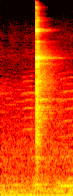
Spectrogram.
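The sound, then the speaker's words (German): A single bright clink of glasses touching in a toast at a bar, a Sazerac whisky cocktail and a Pisco Sour, sharp, with a short ringing decay over a low background murmur. “Zum Wohl.”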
